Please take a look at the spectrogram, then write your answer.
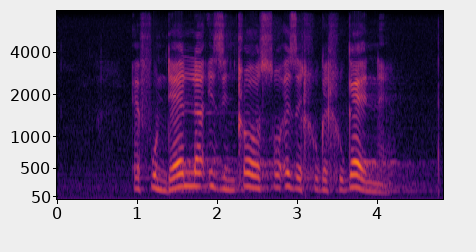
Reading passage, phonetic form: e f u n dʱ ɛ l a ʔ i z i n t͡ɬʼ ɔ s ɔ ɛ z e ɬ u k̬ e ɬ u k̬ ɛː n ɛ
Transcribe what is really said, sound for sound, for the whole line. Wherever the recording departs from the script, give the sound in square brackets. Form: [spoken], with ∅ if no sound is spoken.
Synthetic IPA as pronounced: e f u n dʱ ɛ l a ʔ i z i n t͡ɬʼ ɔ s ɔ ɛ z e ɬ u k̬ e ɬ u k̬ ɛː n ɛ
